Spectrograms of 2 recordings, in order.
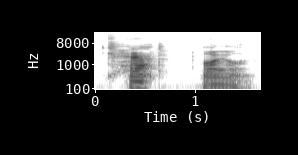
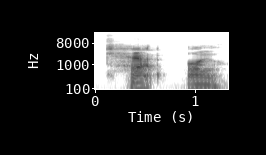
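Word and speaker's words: cation: The technical name for a positive ion is called a cat ion, like meow cat, right?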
